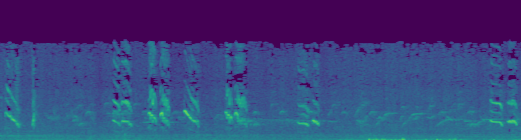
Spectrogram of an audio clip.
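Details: Javan grey-throated white-eye singing in the ngeplong style: scattered sharp, high chirps and short rising notes in loose bursts, with a low rumble of background noise underneath.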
